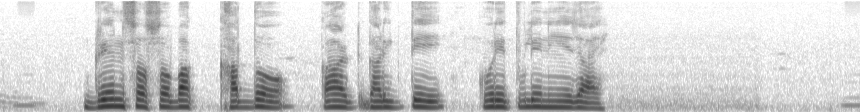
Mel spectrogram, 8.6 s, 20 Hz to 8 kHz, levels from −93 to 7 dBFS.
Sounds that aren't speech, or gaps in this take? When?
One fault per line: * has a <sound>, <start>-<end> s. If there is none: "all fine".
all fine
